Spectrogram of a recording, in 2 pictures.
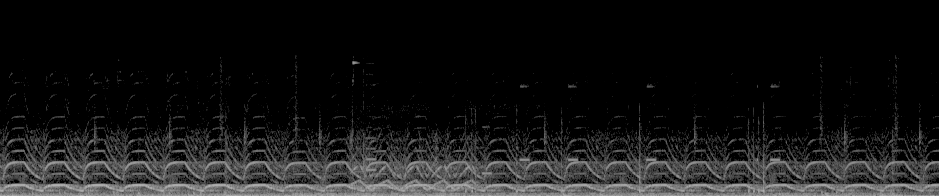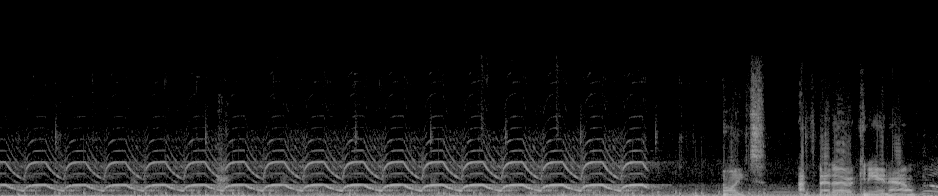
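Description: Police sirens wail continuously in a GTA LSPDFR sheriff patrol game, a loud close rising-and-falling siren that runs steadily before cutting off, followed by brief clunks and a short burst of noise.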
